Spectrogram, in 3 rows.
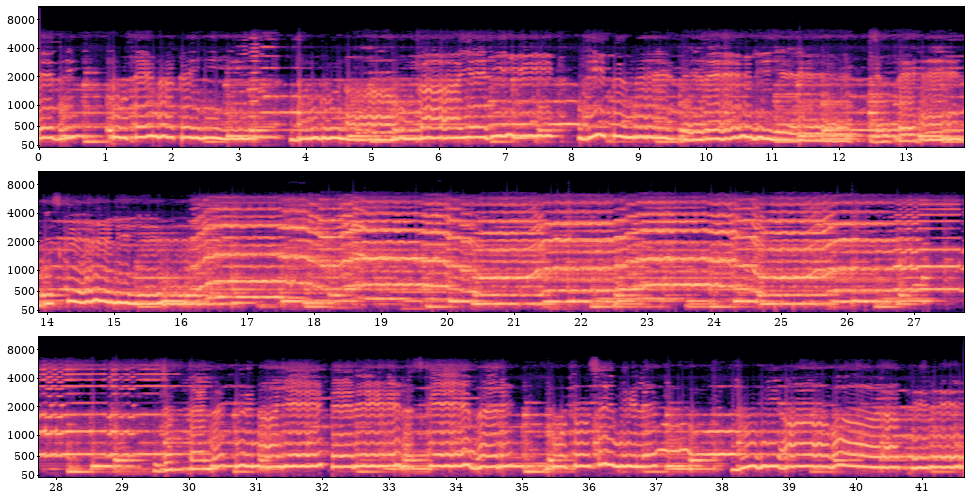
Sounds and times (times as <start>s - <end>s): Wind instrument, woodwind instrument: 0.0s - 41.6s.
